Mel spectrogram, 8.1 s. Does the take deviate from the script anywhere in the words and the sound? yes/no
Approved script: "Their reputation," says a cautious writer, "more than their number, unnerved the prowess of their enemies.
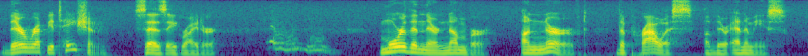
yes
